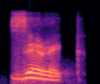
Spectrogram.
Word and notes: xeric: Indian

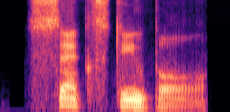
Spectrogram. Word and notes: sextuple: British English

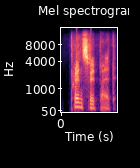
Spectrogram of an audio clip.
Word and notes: Principate: American English

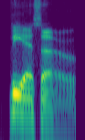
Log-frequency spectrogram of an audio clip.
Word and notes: VSO: British English

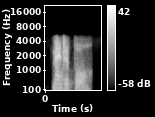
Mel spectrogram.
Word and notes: madrepore: Indian

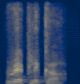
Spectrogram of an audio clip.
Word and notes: replica: Indian

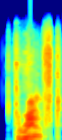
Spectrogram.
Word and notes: thrift: American English

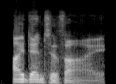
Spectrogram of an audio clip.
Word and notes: identify: British English

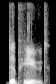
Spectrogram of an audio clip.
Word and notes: depute: British English

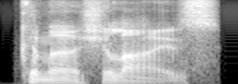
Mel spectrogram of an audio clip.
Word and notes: commercialize: British English

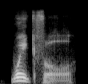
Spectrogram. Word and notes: wakeful: British English

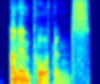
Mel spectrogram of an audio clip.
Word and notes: unimportance: British English

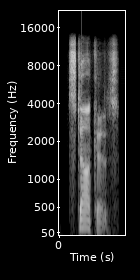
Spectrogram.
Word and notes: starkers: British English

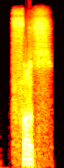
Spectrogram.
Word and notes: fuzz: British English

